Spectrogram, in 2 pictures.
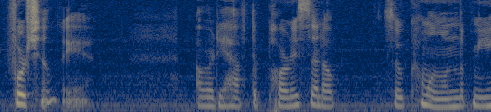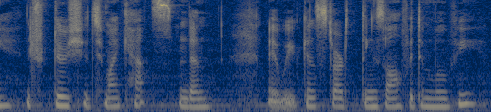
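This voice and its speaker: A woman playing a sweet, clingy, lovestruck young witch in a soft, intimate ASMR roleplay, speaking in hesitant, doting phrases. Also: on the low side, fairly even intonation, normal speed, slight background noise, natural voice, low-quality recording. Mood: overjoyed, adoring.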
